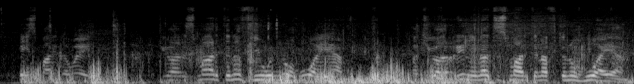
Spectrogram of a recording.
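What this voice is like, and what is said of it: Middle Eastern accent. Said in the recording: “this is a Middle Eastern accent that, without a doubt, is a Middle Eastern accent”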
